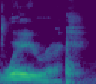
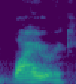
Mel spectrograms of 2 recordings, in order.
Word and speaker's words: Wyrick: The SeaWolves need Wayrick. They need him. The success of this year really hinges on Wayrick. Actually, I'm mispronouncing it, and I caught myself before on that. Wyrick. His name is Blake Wyrick, and I apologize.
